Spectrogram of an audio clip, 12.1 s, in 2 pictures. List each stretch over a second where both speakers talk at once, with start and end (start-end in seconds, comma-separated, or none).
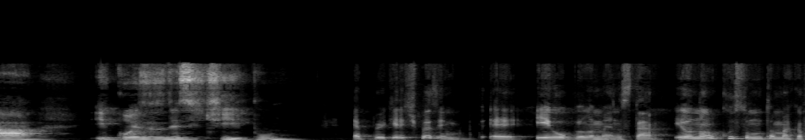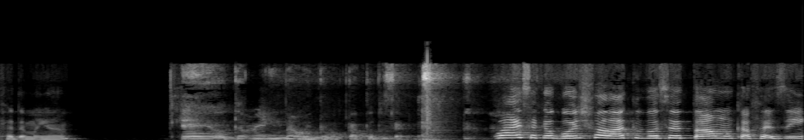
none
